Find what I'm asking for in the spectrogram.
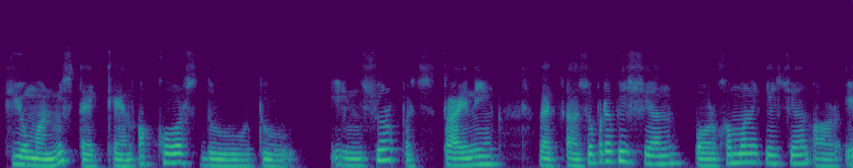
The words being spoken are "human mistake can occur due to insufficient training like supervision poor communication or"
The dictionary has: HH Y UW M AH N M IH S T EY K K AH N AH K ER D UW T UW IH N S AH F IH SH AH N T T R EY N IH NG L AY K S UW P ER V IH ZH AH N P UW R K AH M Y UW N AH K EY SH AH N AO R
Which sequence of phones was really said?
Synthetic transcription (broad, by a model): HH Y UW M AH N M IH S T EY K K AH N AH K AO D UW T UW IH N SH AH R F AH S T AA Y N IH NG L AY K S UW P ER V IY SH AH N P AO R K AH M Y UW N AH K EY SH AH N AO R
